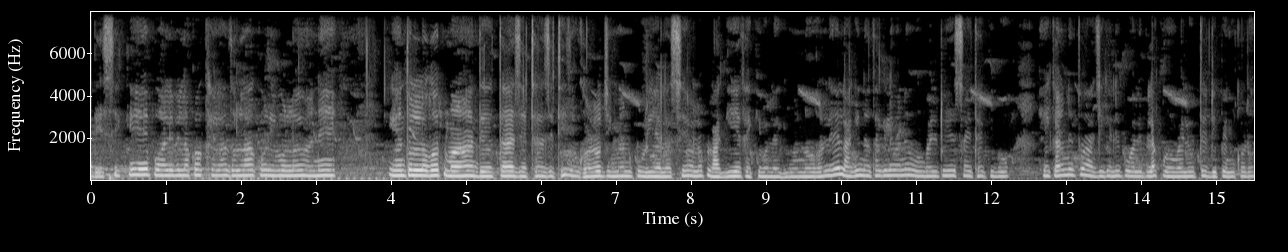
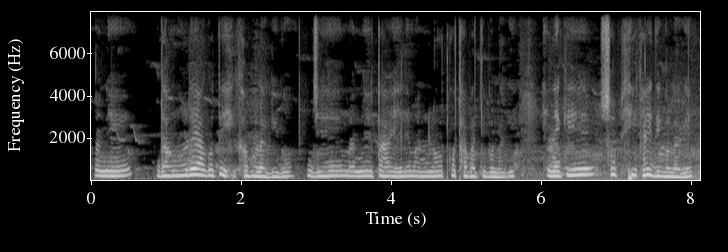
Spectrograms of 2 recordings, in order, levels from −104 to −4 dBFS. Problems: constant background noise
